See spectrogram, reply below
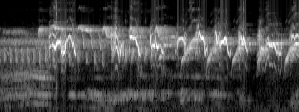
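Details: Fledgling mountain prinia, over one month old, learning to sing: a quick burst of high, jumbled chirps and zigzag notes running together, with a faint steady lower hum behind.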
